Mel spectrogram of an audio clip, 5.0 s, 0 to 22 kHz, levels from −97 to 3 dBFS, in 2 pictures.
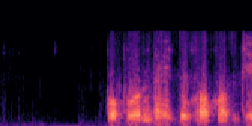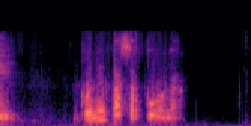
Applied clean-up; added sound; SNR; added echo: neural separator model SepFormer DNS4.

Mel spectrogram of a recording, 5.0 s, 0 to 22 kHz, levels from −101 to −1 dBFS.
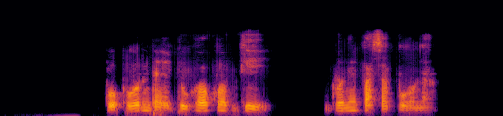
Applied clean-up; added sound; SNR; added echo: neural mask model Resemble Enhance denoiser.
